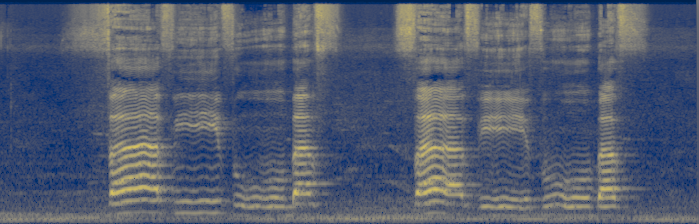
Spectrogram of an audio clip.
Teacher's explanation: Ujung gigi nempel pada bibir bawah yang dalam itu. Itu namanya huruf fa.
